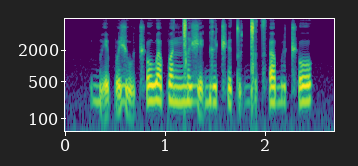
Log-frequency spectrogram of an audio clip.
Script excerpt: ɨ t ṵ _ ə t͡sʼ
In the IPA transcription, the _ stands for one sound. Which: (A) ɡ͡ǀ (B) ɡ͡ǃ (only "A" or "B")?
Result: A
